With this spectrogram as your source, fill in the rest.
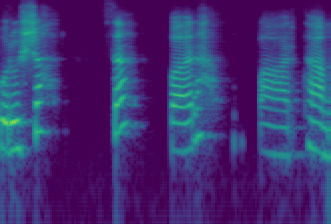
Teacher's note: ಪುರುಷಹ ಅಂತ ಮಧ್ಯದಲ್ಲಿ ಹೇಳಂಗಿಲ್ಲ ಪುರುಷ ಅಲ್ಪವಾಗಿ ಹ ಕೇಳಬೇಕು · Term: ವಿಸರ್ಗ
